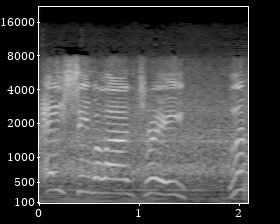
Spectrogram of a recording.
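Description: A person talking, the words not made out, over a steady low hum.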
